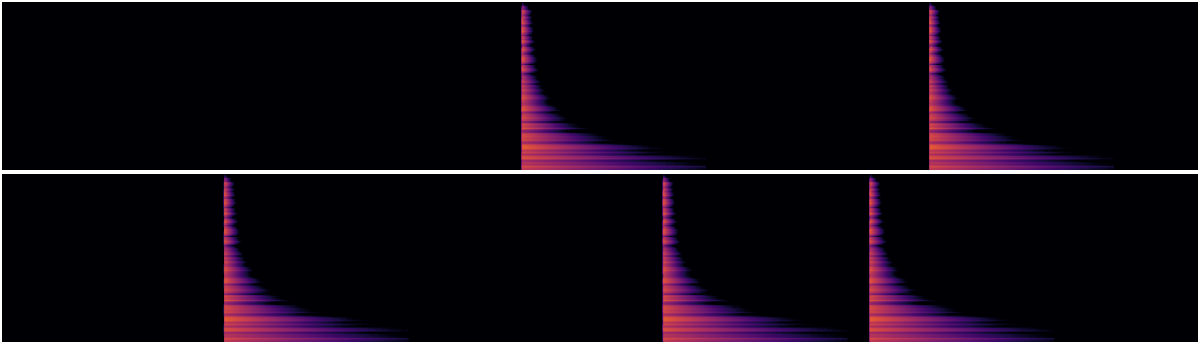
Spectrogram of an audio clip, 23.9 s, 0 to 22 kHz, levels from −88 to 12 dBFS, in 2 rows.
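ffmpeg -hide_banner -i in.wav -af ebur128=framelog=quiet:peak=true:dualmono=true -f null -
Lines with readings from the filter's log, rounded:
Integrated loudness:
  I:         -20.8 LUFS
  Threshold: -34.5 LUFS
Loudness range:
  LRA:         6.8 LU
  Threshold: -47.5 LUFS
  LRA low:   -31.3 LUFS
  LRA high:  -24.5 LUFS
True peak:
  Peak:       -5.8 dBFS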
